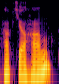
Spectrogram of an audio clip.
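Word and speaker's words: Hak Ja Han: And I understand that in 1960, when Reverend Moon married Hak Ja-Han, is that the correct pronunciation? Hak Ja-Han? – That's approximately right.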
